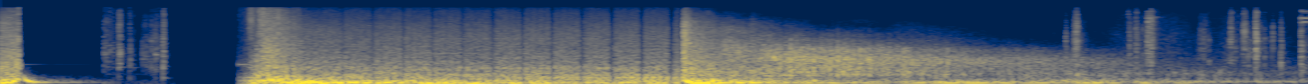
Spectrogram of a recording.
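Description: Cinematic trailer sound effects: a rising swell cuts off abruptly into about a second of silence. Then a heavy boom hit with a long fading tail, and a second hit about two seconds later that fades out.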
